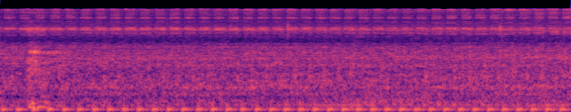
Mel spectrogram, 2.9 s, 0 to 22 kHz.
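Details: Yamaha NMAX 150 single-cylinder scooter engine, just rebuilt after a broken piston, radiator coolant refilled, idling; even steady putter about 3.5 pulses per second, no knocks or rattles, normal idle.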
